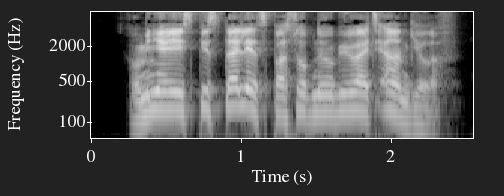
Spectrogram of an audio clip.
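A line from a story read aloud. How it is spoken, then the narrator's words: Shout while running. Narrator (Russian): крикнул я на бегу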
